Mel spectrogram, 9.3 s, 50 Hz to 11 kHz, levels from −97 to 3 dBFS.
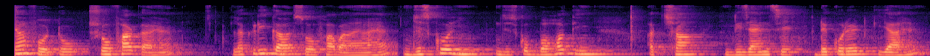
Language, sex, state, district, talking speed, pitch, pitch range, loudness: Hindi, male, Uttar Pradesh, Hamirpur, 120 wpm, 170 Hz, 155-190 Hz, -22 LUFS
